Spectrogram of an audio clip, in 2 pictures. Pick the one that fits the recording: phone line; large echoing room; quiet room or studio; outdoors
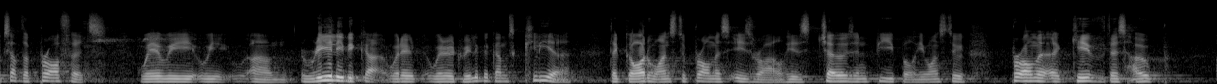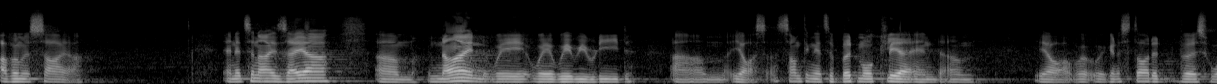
large echoing room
